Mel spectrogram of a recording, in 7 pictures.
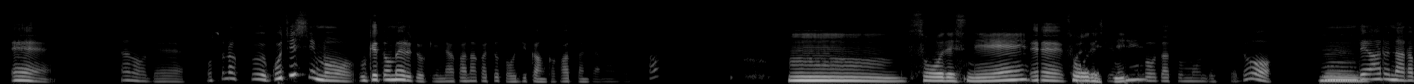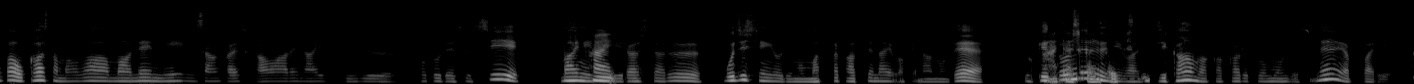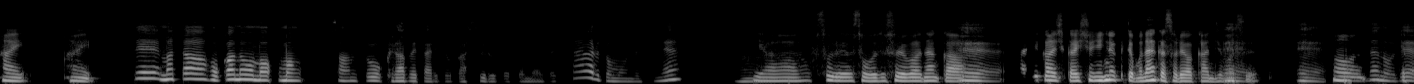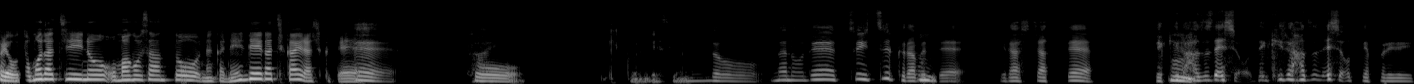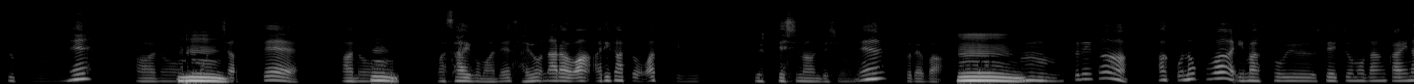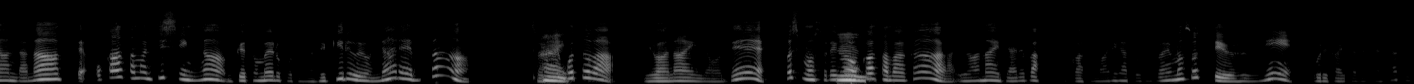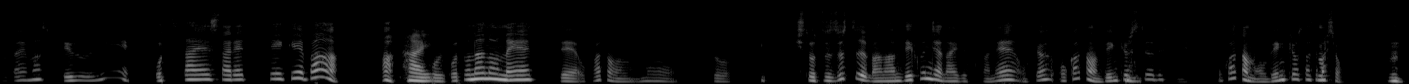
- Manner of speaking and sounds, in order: "お孫" said as "おまん"; "ついつい" said as "ついつ"
- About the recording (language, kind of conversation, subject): Japanese, advice, 育児方針の違いについて、パートナーとどう話し合えばよいですか？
